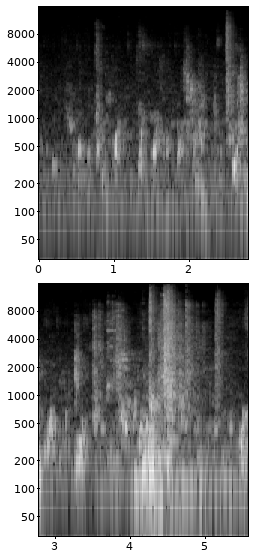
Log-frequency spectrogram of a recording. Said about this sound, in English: I got to shut the door. Hang on.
